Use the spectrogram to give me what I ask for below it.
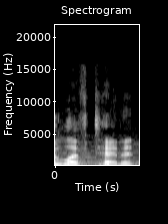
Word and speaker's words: lieutenant: The word left is not in that word. There's no F at all.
